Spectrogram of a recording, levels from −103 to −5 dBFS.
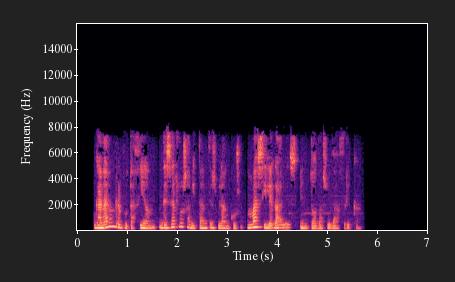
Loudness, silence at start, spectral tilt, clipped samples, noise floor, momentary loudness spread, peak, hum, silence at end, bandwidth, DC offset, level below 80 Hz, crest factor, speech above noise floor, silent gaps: -21 LUFS; 0.35 s; -5 dB/octave; under 0.1%; under -90 dBFS; 12 LU; -4 dBFS; none; 1.35 s; 8 kHz; under 0.1%; -60 dBFS; 20 dB; over 69 dB; none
